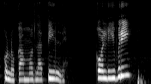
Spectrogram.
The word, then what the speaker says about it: colibrí: Colibrí, la sílaba con mayor fuerza es bri, que sería la última, cumple con la regla porque termina en vocal, colocamos acento.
